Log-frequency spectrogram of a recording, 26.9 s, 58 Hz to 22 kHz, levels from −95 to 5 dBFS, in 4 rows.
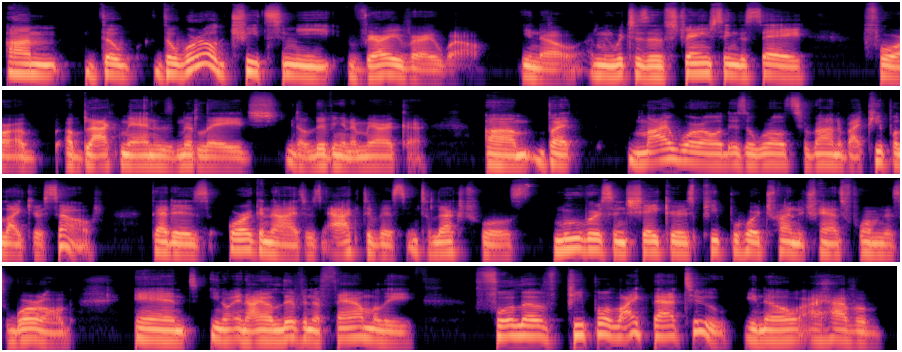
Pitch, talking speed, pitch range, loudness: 125 Hz, 180 wpm, 115-145 Hz, -19 LUFS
